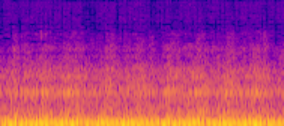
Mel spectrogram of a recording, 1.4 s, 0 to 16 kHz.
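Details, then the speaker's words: 1988 Chevrolet S10 with new engine and TBI, first run after storage, idling cold, service engine light on; low uneven idle with tinny aluminum-like rattle from muffler, weak exhaust flow; owner suspects blocked original catalytic converter; rattly exhaust. "definitely have an exhaust presription in there by the sound of that muffler I don't know what if the camera's picking it up sounds like a bunch of aluminum"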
